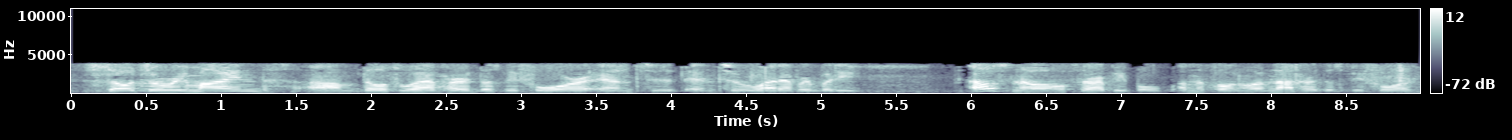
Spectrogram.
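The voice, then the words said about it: Strained, fading sick voice. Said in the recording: “I am sick ... my voice is going a little bit. But hopefully you can hear well enough”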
